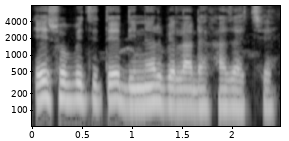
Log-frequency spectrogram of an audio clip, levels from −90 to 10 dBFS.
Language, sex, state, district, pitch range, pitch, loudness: Bengali, male, Assam, Kamrup Metropolitan, 120-150 Hz, 130 Hz, -15 LUFS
